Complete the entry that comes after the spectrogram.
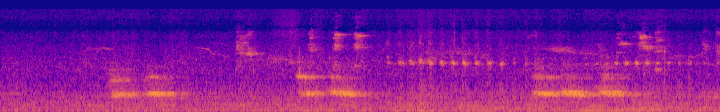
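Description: Several birds calling and chirping. Short paired low calls come three times, a rapid high trill sounds about four seconds in and again near the end, and thin high chirps fall in between.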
